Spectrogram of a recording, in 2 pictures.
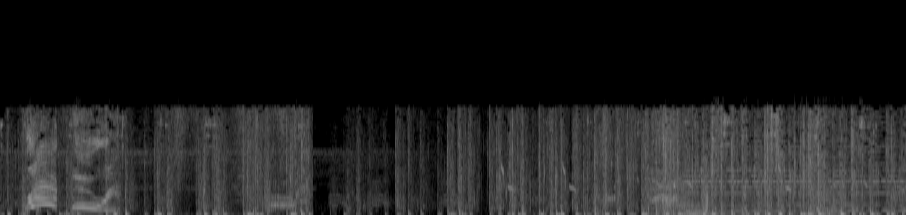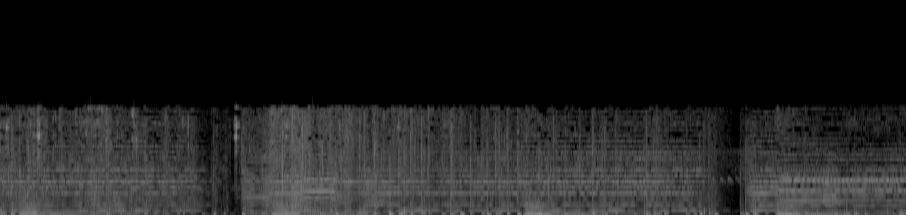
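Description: Horses galloping in a dramatic scene, a fast rhythmic clatter of hooves mixed with whinnies, shouts and music, loud and continuous.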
